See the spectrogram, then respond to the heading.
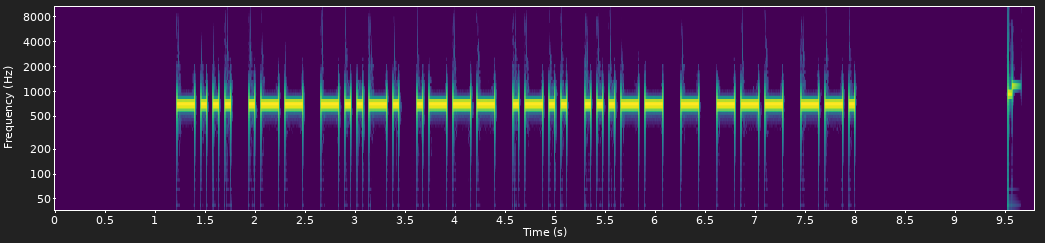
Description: Morse code, heard as a keyed tone, about 20 wpm, 700 Hz. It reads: BW/JL3TOG
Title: Difficult Call Signs 20wpm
